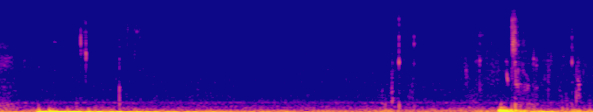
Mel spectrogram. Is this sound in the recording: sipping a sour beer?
yes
